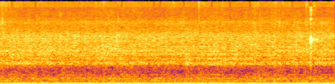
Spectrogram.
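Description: Chopped garlic and ginger sizzling in an Instant Pot for a chicken stir fry, a soft, even hiss of frying that continues without a break, with one small click near the end and no voices.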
